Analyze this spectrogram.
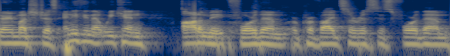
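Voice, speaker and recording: A man speaks in a somewhat breathy voice. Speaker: software engineer, panelist. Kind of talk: panel discussion.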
